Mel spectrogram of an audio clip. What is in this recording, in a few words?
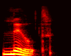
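"lilt", British English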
